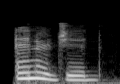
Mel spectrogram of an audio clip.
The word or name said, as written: energid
